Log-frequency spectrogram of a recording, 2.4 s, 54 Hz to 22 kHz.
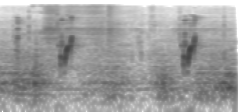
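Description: Two short rising 'bloop' blips, like water drops, a little over a second apart, from a VTech Kidizoom DX2 smartwatch as its touchscreen menu is handled.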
